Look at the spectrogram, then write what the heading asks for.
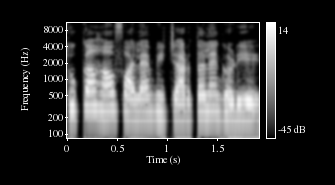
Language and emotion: Goan Konkani, neutral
